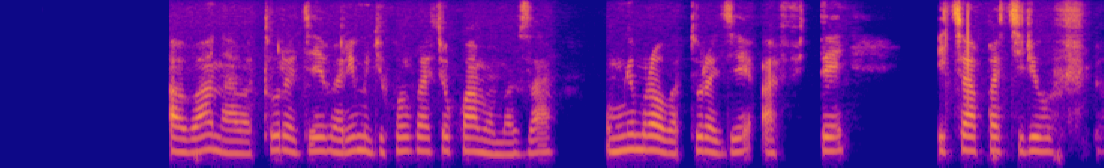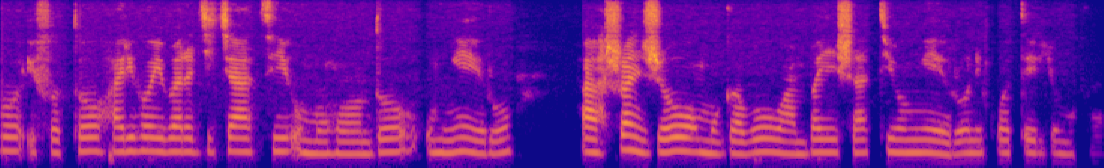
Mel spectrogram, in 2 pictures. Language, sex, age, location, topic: Kinyarwanda, female, 25-35, Kigali, government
